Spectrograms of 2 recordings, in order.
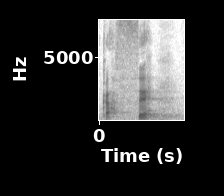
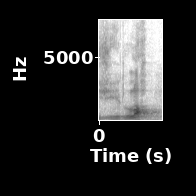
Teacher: tônica é a última, a palavra é oxítona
